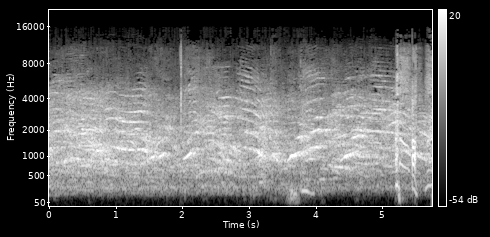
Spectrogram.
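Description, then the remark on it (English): Loud, high-pitched excited screaming from a girl in an audience, sustained for several seconds amid a dense wash of crowd cheering and shrieks, with a few sharper yells near the end. “This girl likes Dale. She's screaming.”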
